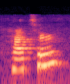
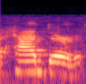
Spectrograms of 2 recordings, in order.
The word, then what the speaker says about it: hatter: of times it's pronounced hatter, but a lot of times you'll hear it almost as if it's a double D rather than a double T. So you'll hear more almost like a hadder sound.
